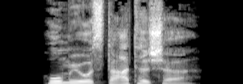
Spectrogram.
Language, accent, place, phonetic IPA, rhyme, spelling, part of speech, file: German, Germany, Berlin, [homøoˈstaːtɪʃɐ], -aːtɪʃɐ, homöostatischer, adjective, De-homöostatischer.ogg
- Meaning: inflection of homöostatisch: 1. strong/mixed nominative masculine singular 2. strong genitive/dative feminine singular 3. strong genitive plural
